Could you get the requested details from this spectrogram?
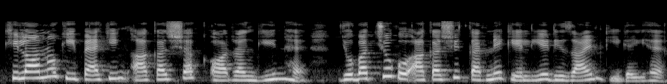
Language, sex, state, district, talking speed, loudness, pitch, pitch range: Hindi, female, Jharkhand, Garhwa, 160 wpm, -15 LUFS, 220 Hz, 195-270 Hz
